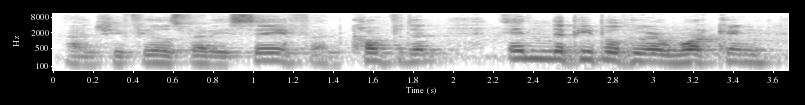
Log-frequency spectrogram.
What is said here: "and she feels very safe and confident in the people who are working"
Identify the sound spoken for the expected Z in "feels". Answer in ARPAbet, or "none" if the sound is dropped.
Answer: Z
